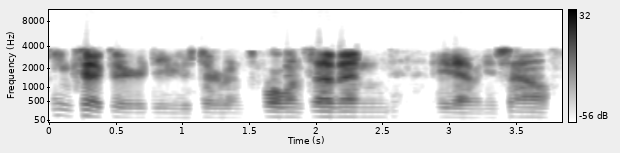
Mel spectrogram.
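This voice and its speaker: A man's voice: lowish voice, little pitch movement, moderate pace, smooth, no room sound. A man working as a police dispatcher, reading out calls and addresses in clipped, matter-of-fact codes over a police radio transmission. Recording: narrow-band police scanner audio.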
